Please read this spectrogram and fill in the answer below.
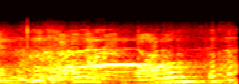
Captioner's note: laughs, cheers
